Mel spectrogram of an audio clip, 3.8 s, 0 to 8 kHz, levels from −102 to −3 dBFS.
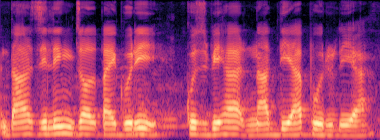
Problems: none marked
